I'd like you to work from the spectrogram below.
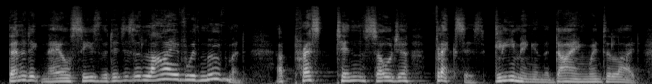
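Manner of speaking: plain reading voice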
